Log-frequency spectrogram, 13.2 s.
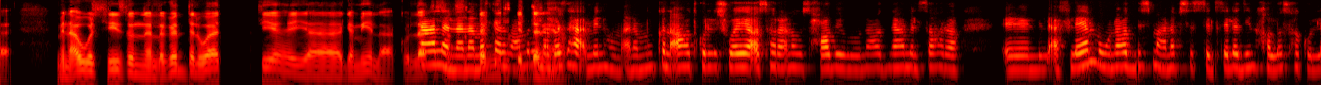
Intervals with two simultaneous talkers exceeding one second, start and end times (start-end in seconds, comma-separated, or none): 4.2-5.7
